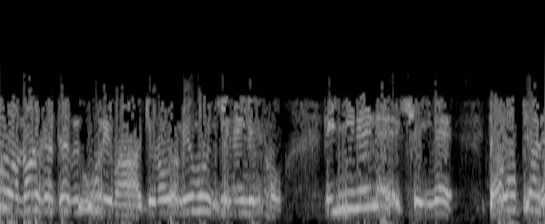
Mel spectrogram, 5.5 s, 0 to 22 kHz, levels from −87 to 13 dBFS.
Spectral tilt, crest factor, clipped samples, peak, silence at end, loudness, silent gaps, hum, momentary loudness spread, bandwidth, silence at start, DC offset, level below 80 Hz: -2 dB/octave; 18 dB; under 0.1%; -6 dBFS; 0 s; -24 LUFS; none; none; 5 LU; 5.4 kHz; 0 s; under 0.1%; -48 dBFS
